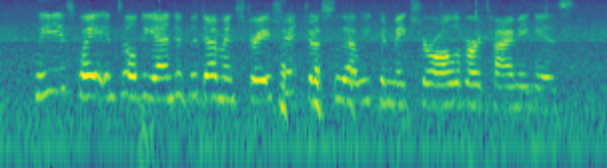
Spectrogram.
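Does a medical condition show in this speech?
No.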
